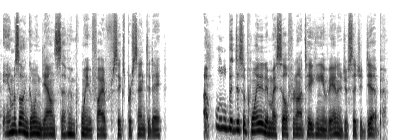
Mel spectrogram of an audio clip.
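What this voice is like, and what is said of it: Voice sounds a bit off. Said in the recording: “My voice is a little bit off today. I don't exactly sound as great as usual.”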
